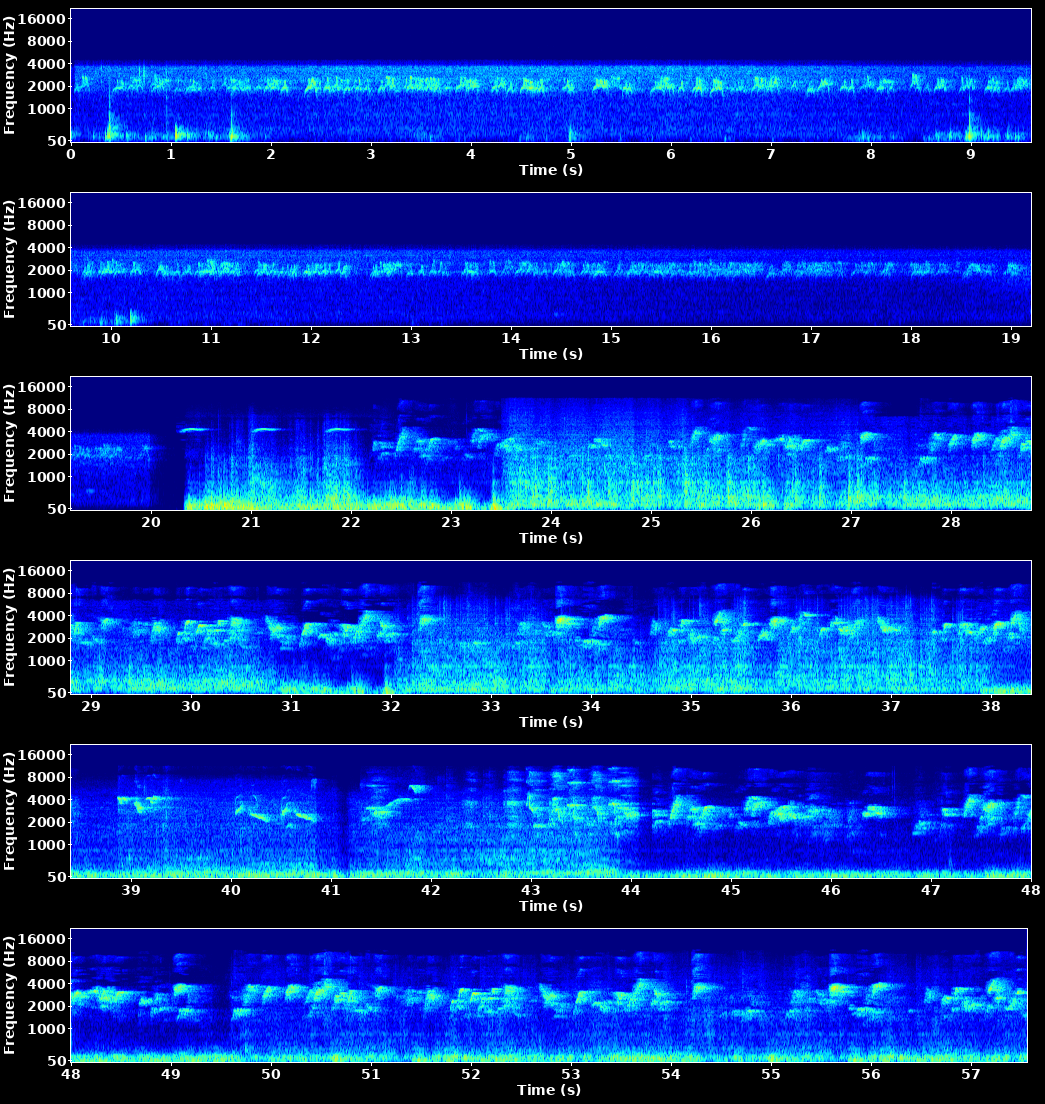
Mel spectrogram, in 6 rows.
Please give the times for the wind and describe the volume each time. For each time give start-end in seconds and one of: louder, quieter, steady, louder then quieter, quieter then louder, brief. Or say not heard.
20.3-57.5 quieter.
